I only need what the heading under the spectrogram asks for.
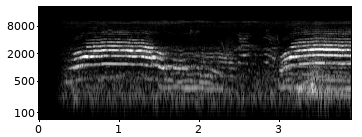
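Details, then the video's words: Male domestic cat trying to dominate a female: a long, drawn-out wailing meow that rises then slowly falls and fades, followed by a second strong, rising yowl. "Male cat trying to dominate over its female counterpart."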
